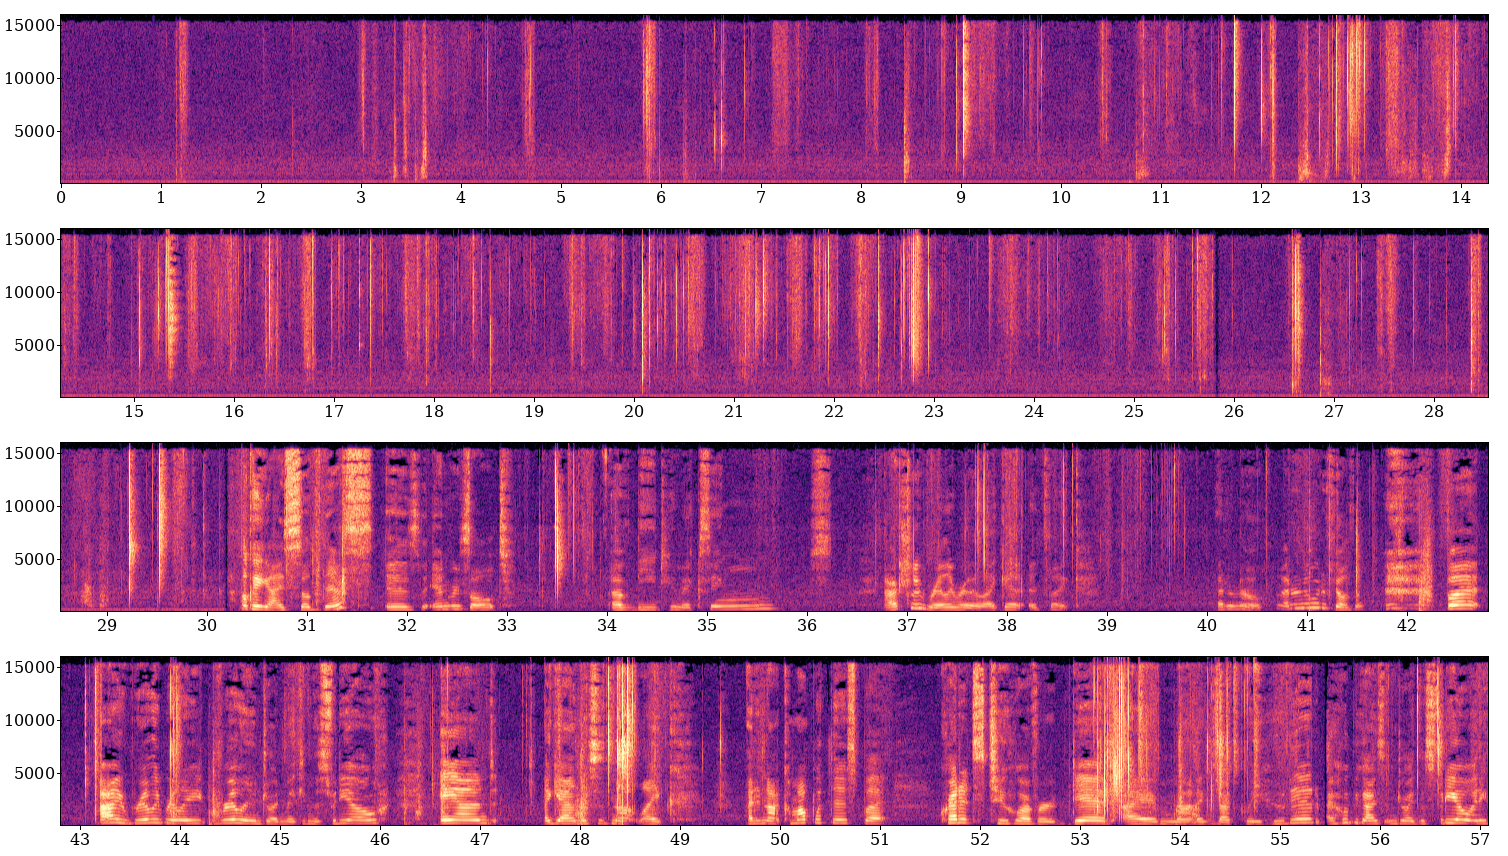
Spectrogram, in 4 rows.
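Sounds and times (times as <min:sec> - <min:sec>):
low hum: 0:00.0 - 0:49.8
slime squishing with clicks: 0:05.8 - 0:14.2, 0:14.9 - 0:25.8, 0:26.5 - 0:28.5, 0:33.3 - 0:33.9, 0:43.0 - 0:43.2, 0:43.9 - 0:44.1, 0:47.4 - 0:49.5, 0:53.0 - 0:54.8.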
